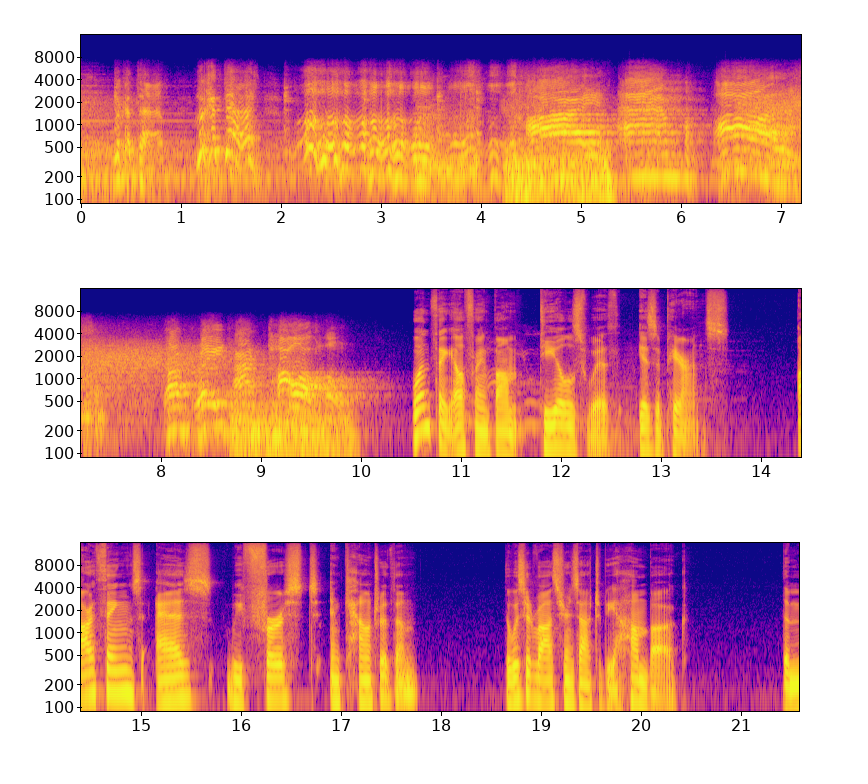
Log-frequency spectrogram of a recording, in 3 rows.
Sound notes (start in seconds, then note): 2.1 Cowardly Lion whimpering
